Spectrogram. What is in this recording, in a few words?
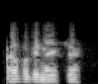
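Sheriff East County, scanner audio trunk; ThompsonPeakScot; MCSO - EAST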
